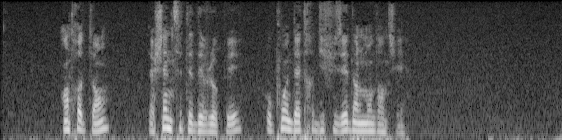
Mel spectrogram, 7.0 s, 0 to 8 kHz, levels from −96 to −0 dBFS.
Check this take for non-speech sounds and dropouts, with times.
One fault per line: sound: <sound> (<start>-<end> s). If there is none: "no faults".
no faults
